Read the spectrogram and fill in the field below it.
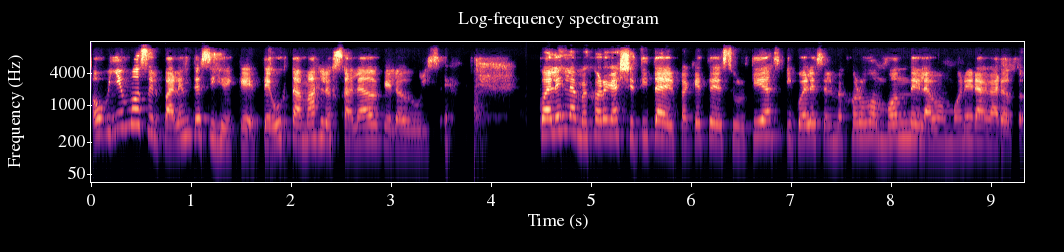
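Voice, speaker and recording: A woman's fairly high-pitched voice, an ordinary speaking voice, with ordinary pitch variation and a moderate pace. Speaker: podcast co-host. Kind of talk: casual chat.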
